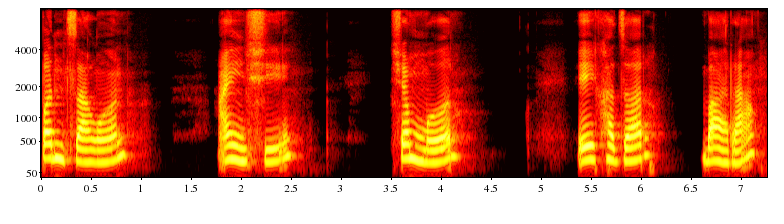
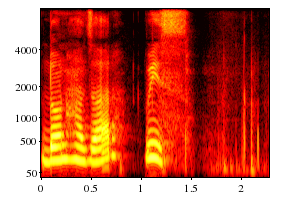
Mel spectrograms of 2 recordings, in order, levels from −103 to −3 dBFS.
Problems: background sounds at intervals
